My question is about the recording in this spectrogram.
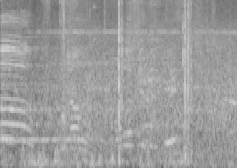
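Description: A basketball being dribbled on an outdoor court, bouncing twice in the second half, about two-thirds of a second apart, with voices calling out at the start.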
